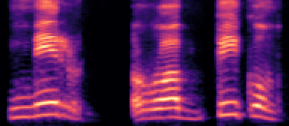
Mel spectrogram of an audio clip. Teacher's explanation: यह बगैर गुने वाला इदगाम मिर यहां पर देखिए कोई गुना नहीं है। · اب را کو ہیوی کر رہے ہیں. کیوں؟ زبر کی وجہ سے.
